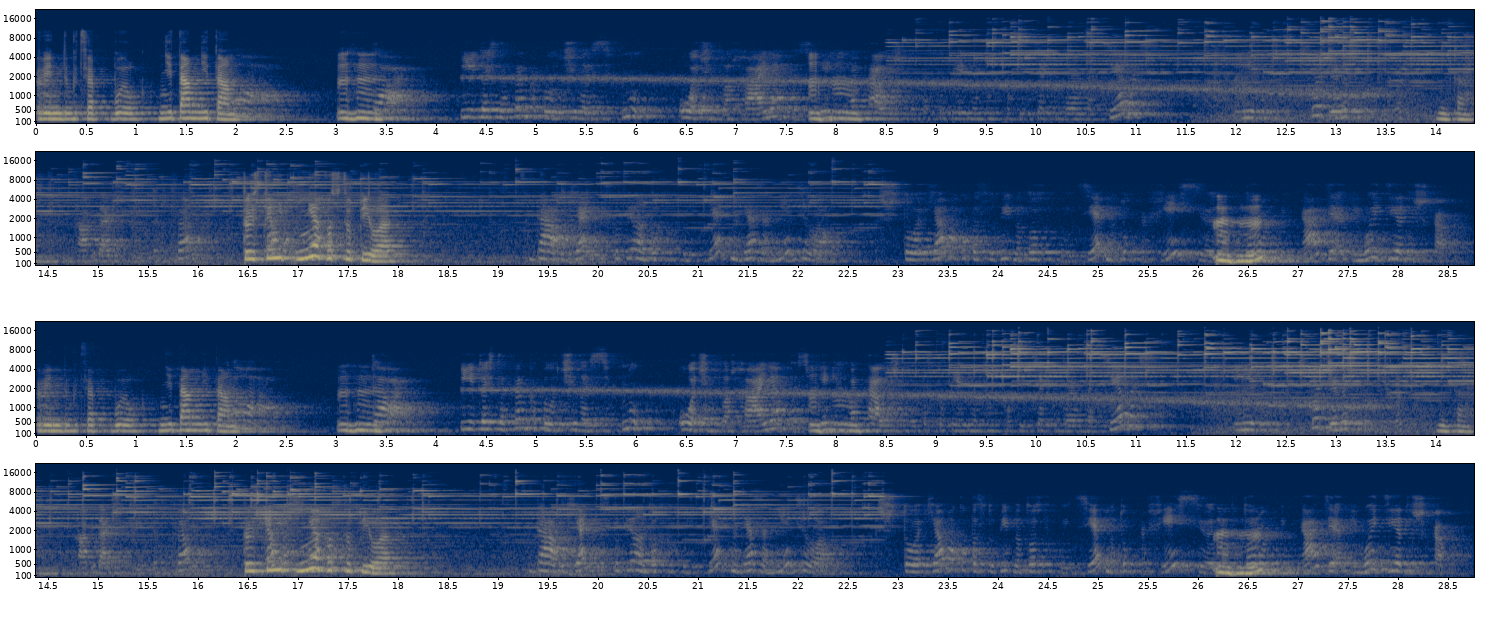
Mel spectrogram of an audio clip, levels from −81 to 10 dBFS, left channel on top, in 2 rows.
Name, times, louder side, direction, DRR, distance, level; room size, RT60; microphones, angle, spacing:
voice 1, 0.0-2.1 3.0-3.5 7.7-8.3 14.0-14.4 16.4-17.4 17.6-18.0 26.1-26.7, left 3 dB, 70° left, 13 dB, 0.7 m, -23 dB
voice 2, 1.9-2.4 3.3-3.7 4.2-6.1 6.4-11.2 11.7-14.4 14.8-16.0 16.6-17.3 19.3-22.4 22.8-28.5, right 1 dB, 65° right, 1 dB, 2.8 m, -38 dB
sound 1, 4.2-13.4, right 1 dB, ahead, 2.8 m, -47 dB
sound 2, 8.5-22.9, right 6 dB, 25° right, 0.6 m, -28 dB
sound 3, 11.5-20.0, left 1 dB, 30° left, 6.5 m, -49 dB
19.5 x 12.0 x 4.7 m, 1.2 s
head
